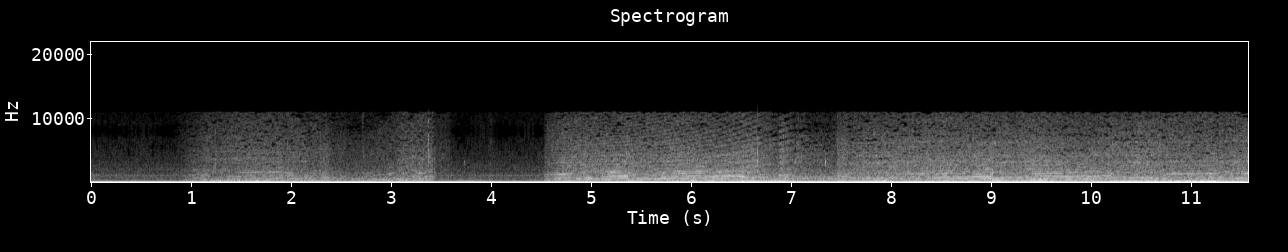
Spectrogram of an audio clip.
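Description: A racing car engine screams at high revs, rising and dropping in pitch with each gear change.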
